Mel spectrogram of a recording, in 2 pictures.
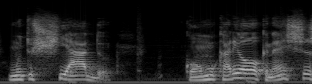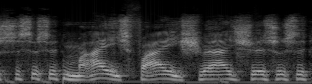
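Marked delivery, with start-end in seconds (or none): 2.9-6.2 hissing sh sounds. Shown as a demonstration. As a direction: hiss out shh like a carioca. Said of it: "Fala muito chiado".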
